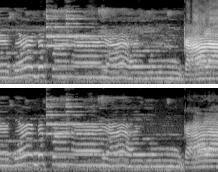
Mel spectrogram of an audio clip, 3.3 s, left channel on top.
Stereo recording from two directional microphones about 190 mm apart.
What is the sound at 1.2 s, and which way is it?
Wind chime, 35° right (ahead or behind).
